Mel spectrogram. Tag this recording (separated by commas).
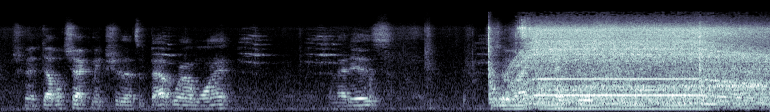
Speech, Animal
